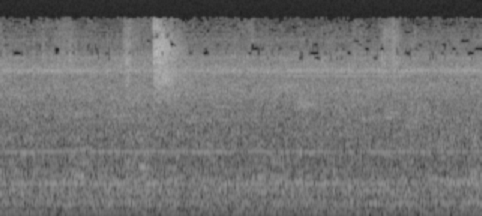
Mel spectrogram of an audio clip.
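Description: Steady background din of a busy exhibition hall, with a constant hum and distant chatter. A short fabric rustle comes about two seconds in as a cloth specimen is slid onto the tester's holder.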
